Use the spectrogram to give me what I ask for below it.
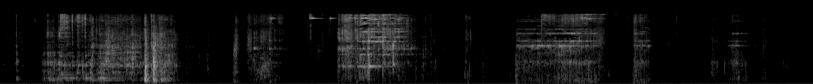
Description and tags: Dragging a piece of wood over already broken glass on a concrete surface.
drag, glass, wood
